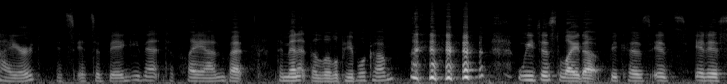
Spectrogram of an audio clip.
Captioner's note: chuckles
